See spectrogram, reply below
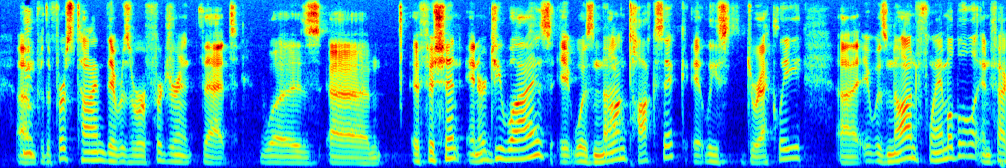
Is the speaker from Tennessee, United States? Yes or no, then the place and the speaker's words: yes; Memphis, Tennessee, United States; I grew up in Memphis, Tennessee, where summers were very hot, not uncommon to be in the 90s with 100% humidity.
